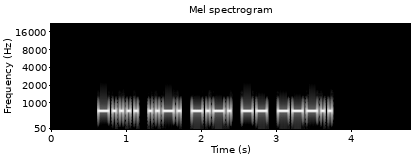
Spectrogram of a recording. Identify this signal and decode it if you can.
Morse code, heard as a keyed tone, about 25 wpm, 700 Hz. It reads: 6FCM8
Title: Code Groups - 5 Letter:Numbers - 25wpm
